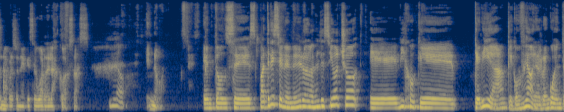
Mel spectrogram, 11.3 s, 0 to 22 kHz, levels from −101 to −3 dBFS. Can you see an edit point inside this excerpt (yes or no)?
no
